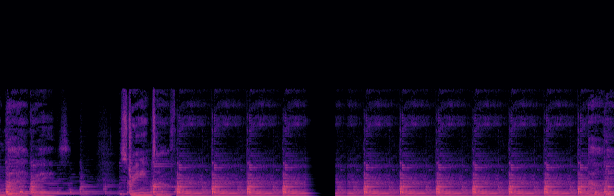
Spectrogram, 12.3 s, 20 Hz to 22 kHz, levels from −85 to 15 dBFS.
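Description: A player or encoder that likely stalled has produced a broken-record loop from 4.23 s to 11.77 s: a 0.71 s fragment repeats exactly, back to back, ten times, so the audio that belonged in those seconds never plays. Inside that stretch, packets held up in transit likely drained the jitter buffer and caused a call audio freeze from 6.11 s to 6.72 s. The receiver stretches the last sound into a fading buzz or hiss over 0.59 s, including about 0.28 s of near silence, then resumes where it stopped. A skip ahead follows at 6.92 to 6.95 s, where a dropped stretch of roughly 0.4 s makes playback jump forward, joining the two sides with only a 12 ms bridge. From 7.24 s to 10.14 s, a jitter buffer slow-down rebuilds its reserve by repeating single pitch periods and bits of pauses, adding 81 ms. That runs the sound at 97% speed with unchanged pitch, drawing sounds out slightly. Everything passes through an Opus call path at 48 kbps whose high end stops near 12 kHz.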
